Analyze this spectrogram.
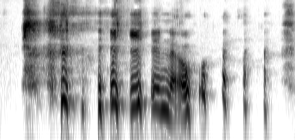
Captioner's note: laughs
